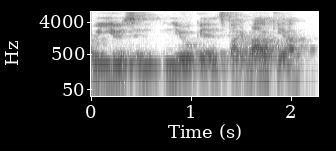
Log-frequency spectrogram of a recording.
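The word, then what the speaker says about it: vairāgya: and the word we use in yoga is by ragya it's it's spelled v-a-i -r-a-g-y-a and it's interesting that um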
